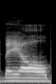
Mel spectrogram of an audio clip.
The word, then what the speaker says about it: Baal: of either baal or baal however you want to pronounce that it's um, more faithful to the hebrew to pronounce it baal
